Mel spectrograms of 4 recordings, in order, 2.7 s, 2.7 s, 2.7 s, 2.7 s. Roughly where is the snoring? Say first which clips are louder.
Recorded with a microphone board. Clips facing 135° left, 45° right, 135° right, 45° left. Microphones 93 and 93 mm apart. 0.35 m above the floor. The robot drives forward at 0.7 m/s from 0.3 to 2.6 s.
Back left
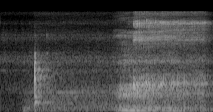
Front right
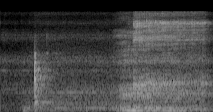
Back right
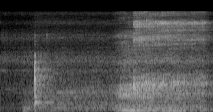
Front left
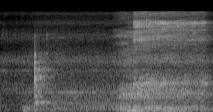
Back left 1 dB, back right 4 dB; behind.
